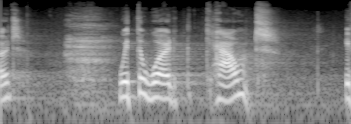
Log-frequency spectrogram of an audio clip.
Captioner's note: gasps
